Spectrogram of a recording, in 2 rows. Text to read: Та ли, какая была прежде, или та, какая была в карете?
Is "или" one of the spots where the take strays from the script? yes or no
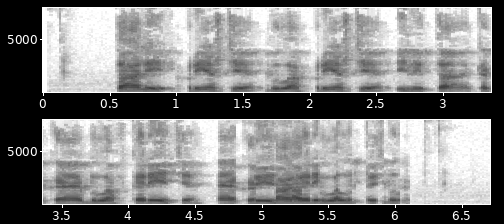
no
